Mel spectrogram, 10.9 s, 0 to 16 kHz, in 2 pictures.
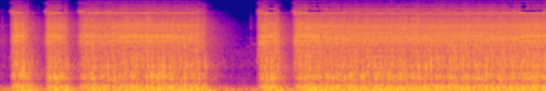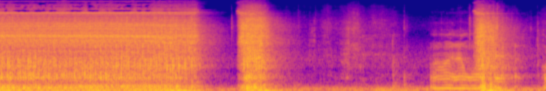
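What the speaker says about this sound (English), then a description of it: "drill it out with a 1/2" drill bit" A Milwaukee drill bores holes with a 1/2-inch bit into a Polaris Ranger Northstar for a sideview mirror install, a loud steady motor whine running in long continuous bursts with short pauses between.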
